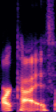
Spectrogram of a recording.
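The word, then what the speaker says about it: Arkive: you can help to curate a museum like archive I'll dive into that example so archive it's spelled a r k i v e I've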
